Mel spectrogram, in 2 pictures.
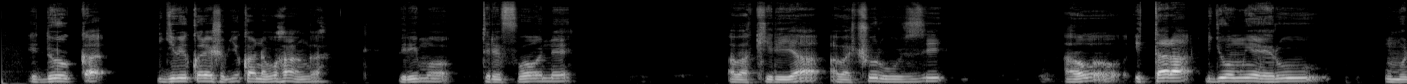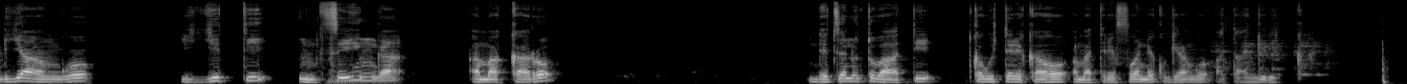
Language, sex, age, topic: Kinyarwanda, male, 18-24, finance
